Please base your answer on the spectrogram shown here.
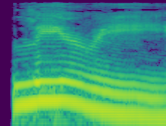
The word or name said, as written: leary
